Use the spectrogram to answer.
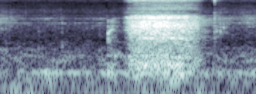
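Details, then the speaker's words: Single harsh, noisy, effortful breath in a child over low hum, demonstrating noisy breathing as a danger sign of respiratory distress, with possible causes named as pneumonia, throat swelling or obstruction, or a foreign body in the trachea. "ना कि फूलना और सांस ले time उसकी सांस की नलियों में से आवाज आना है"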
